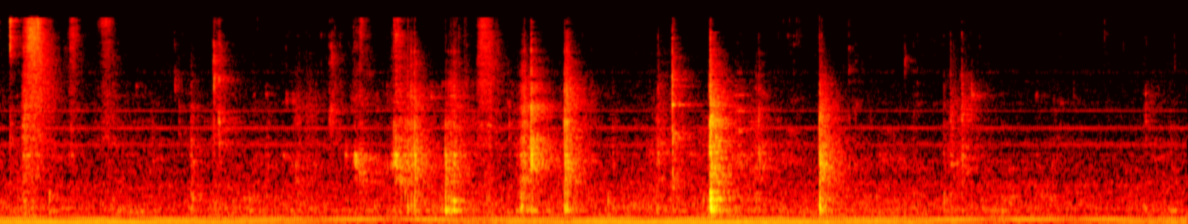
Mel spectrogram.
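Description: Close-up eating sounds of fried fish eaten by hand: irregular lip smacks and wet chewing clicks, the sharpest about seven seconds in, over a steady low hum.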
